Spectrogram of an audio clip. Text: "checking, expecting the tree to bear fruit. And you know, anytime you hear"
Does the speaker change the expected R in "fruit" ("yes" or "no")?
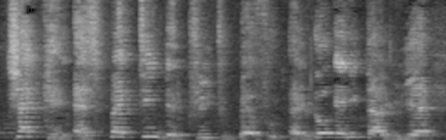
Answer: yes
